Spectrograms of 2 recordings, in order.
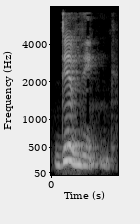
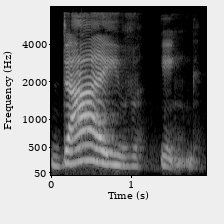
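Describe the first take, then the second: First: The first vowel is a short i, like div. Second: The first vowel is a long i, like dive. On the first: The speaker calls it wrong. "d, iv, div, ing, diving. That doesn't sound quite right" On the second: The speaker calls it right. "an invisible magic E that can give its voice to the I"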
